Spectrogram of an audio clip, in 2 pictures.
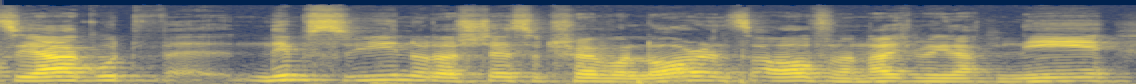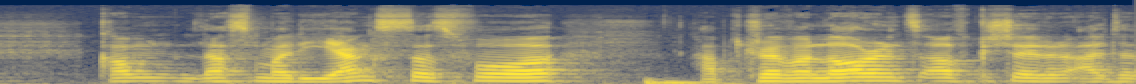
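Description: A man's voice: fairly high pitch, sharp tone. A man co-hosting a casual podcast, rambling and correcting himself with wry humor. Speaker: podcast co-host.

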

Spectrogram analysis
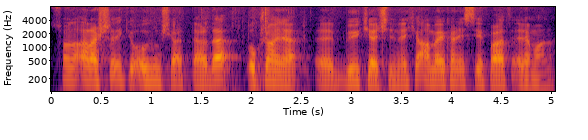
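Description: On a studio panel, a middle-aged man from Konya, Turkey, talks quickly in a slightly high, creaky yet mellow voice. He is a law scholar who lectures and spins stories built around rhetorical questions.

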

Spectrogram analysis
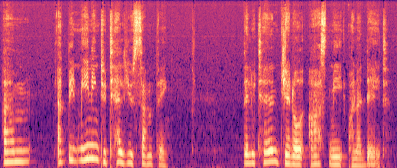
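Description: A woman's voice: mid-range voice, animated, moderate pace, mellow. An actress voicing a playful, dramatic young woman soldier in an audiobook. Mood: teasing. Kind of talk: audiobook dialogue.

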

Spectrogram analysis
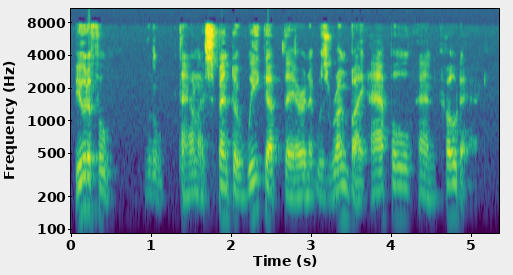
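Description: An older man, a guest in an interview, telling stories in an animated, enthusiastic way. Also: fairly low pitch, moderate pace, lo-fi sound, slight background noise. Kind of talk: conversational storytelling.

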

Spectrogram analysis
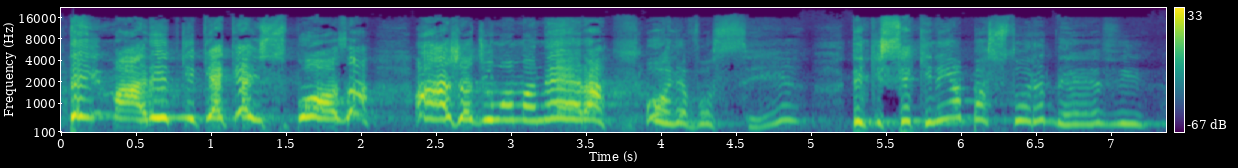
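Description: A Brazilian woman preaching a lively sermon in a church hall, acting out little scenes and rising into shouted emphasis. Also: very high-pitched, unhurried, gravelly. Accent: Brazilian Portuguese. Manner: animated, switching voices, rising into shouted emphasis. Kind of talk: lively sermon with acted-out anecdotes. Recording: reverberant hall.

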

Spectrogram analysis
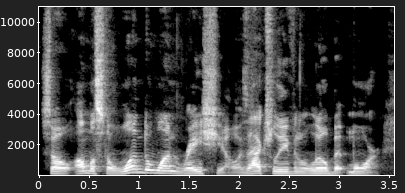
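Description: Man, co-host, blunt brisk talker, mid pitch. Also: dark tone. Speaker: panel co-host. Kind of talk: casual panel discussion.

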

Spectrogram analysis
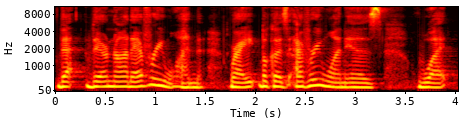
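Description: A woman with a hoarse, raspy voice that is nearly gone, chatting casually and wryly as a pastor co-hosting a podcast. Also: medium pitch, a little slow, warm tone. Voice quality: raspy, husky from voice loss.

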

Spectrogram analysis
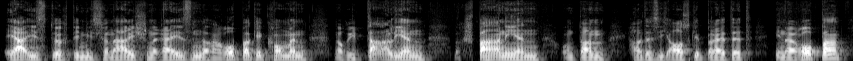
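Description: A man's voice: medium pitch, normal speed, hardly any pauses. Emphatic pastor, man preaching. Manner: emphatic, asks the congregation questions. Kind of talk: sermon.

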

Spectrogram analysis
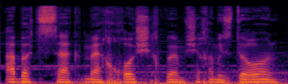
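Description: A man narrating a horror story, dramatic and slowing down at the frightening moments. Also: mid-range voice, flat delivery. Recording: narration over music.

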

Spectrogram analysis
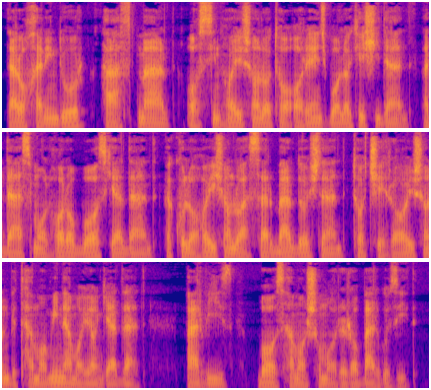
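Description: Deep-voiced man reading an audiobook. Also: level tone, no echo, clean studio sound. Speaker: audiobook narrator. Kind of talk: scripted narration.

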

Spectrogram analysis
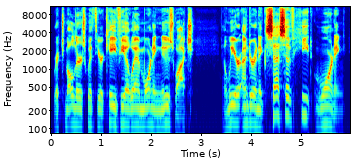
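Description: A man hosting a local radio news program, reading scripted items in a measured, matter-of-fact way. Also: fairly low pitch, animated, smooth.

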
